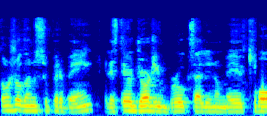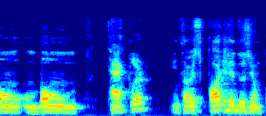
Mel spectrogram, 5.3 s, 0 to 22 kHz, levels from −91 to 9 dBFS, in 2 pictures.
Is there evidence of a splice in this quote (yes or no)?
yes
